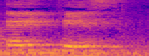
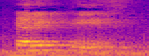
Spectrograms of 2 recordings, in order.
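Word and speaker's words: Pterichthyes: तीसरा था टेरिकफिश, P silent रहता है। टेरिकफिश।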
